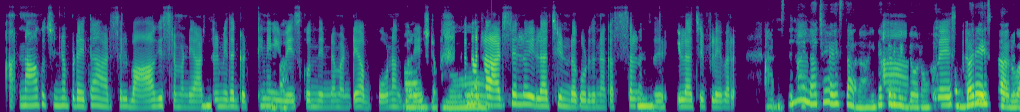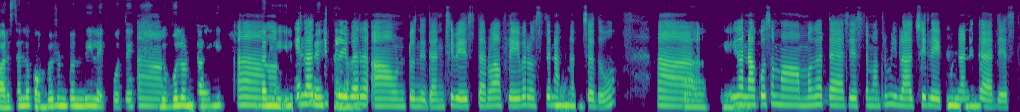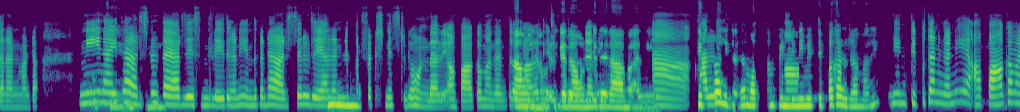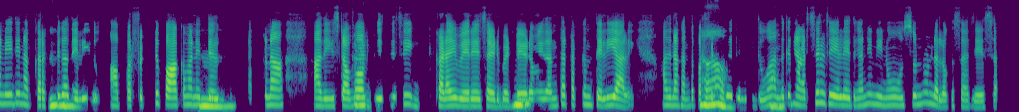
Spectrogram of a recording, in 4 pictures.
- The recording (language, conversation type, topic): Telugu, podcast, మీరు చిన్నప్పటి ఇంటి వాతావరణం ఎలా ఉండేది?
- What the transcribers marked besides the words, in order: distorted speech; drawn out: "బావుంటుందో!"; in Hindi: "ఇలాచి"; other background noise; in Hindi: "ఇలాచి"; in Hindi: "ఇలాచి"; in Hindi: "ఇలాచి"; in Hindi: "ఇలాచి"; in Hindi: "ఇలాచి"; in English: "పర్ఫెక్షనిస్ట్‌గా"; in English: "రౌండ్‌గా"; in English: "కరెక్ట్‌గా"; in English: "పర్ఫెక్ట్"; in English: "స్టవ్ ఆఫ్"; in English: "సైడ్"; giggle; in English: "పర్ఫెక్ట్‌గా"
